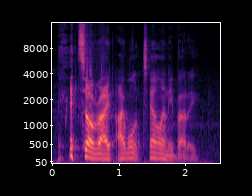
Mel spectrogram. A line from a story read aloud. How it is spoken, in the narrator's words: he chuckled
